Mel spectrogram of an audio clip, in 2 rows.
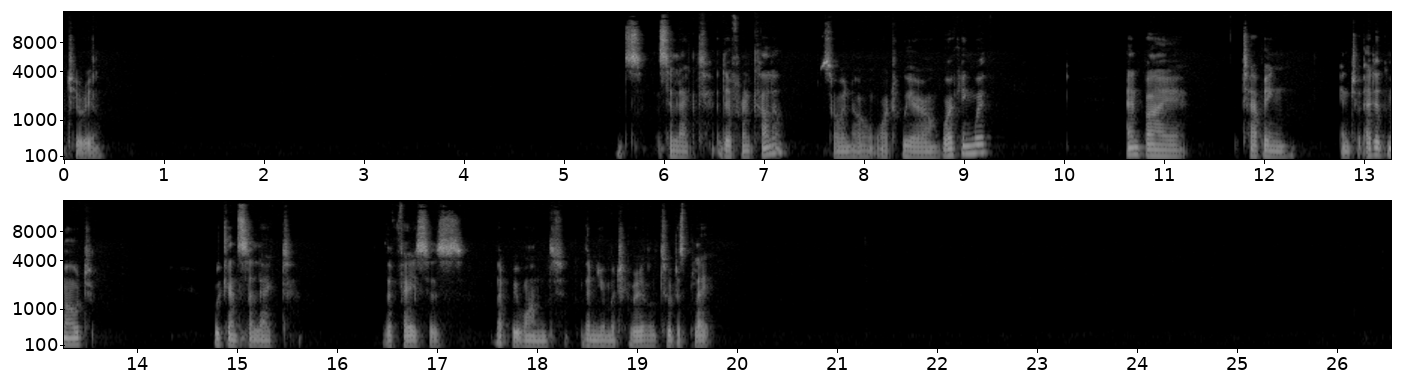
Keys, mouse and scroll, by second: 7.0 click, 8.5 Tab, 9.7-10.2 scroll up 2, 10.4-14.3 shift+middle drag, 14.3 alt+click, 14.6 middle click, 15.3 alt+click, 16.1 middle click, 16.9 alt+click, 17.4-19.2 middle drag, 19.7-22.4 alt+shift+drag, 22.4 c, 23.4-24.2 scroll down 5, 24.2-26.5 middle drag.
